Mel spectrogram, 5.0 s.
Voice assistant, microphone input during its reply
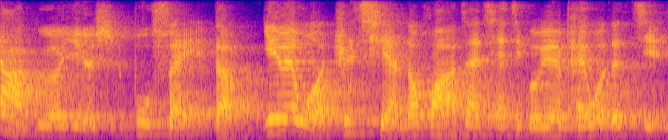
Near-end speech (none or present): none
